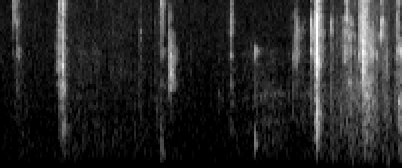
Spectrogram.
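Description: Faint clicks and rustles of vinyl LP jackets being thumbed through on a tightly packed record shelf: a few scattered taps, with more of them near the end.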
